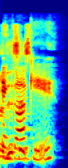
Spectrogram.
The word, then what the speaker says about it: Ngagi: and I think I'm going to mispronounce it. So it starts with an I. Ngagi. – No, Ngagi.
